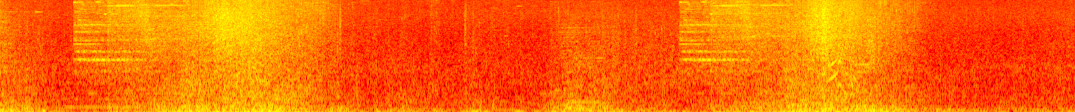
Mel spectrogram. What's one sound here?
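Icy magic blasts whoosh and crackle loudly.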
